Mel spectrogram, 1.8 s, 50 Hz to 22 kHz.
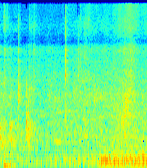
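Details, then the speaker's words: Royal Enfield Bullet 350 Electra single-cylinder idle: a fast, light ticking rides over the thump, an abnormal engine tapping noise; valve tappet noise. "तो देखिए य bullet Electra और इसमें कुछ तो problem है engine में जो अलग टाइप का एक साउंड आ रहा है"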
